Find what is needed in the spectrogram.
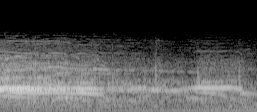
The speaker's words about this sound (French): Il propose aux Mexicains de s'allier à la France, et il termine son discours par le fameux « Marchons, mano en la mano », la main dans la main, sous les applaudissements de la foule.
